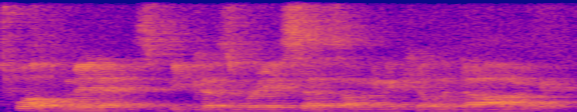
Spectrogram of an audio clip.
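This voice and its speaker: A man's voice: mid-range voice, fairly even intonation, moderate pace, warm tone. Man in a very echoey room, directing. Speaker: film director leading a script table read. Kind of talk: casual group discussion, reading stage directions. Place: room with a group at a table read. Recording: echoey reverberant room, distant mic, faint noise.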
